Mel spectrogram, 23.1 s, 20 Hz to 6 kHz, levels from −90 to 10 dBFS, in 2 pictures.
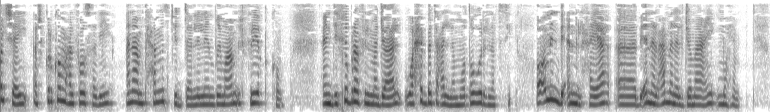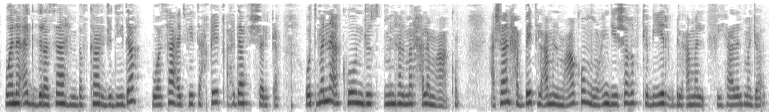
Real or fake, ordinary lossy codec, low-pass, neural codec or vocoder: fake; MP3, 24 kbps; 5.4 kHz; codec, 16 kHz, 16 kbps, FreqCodec, larger model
